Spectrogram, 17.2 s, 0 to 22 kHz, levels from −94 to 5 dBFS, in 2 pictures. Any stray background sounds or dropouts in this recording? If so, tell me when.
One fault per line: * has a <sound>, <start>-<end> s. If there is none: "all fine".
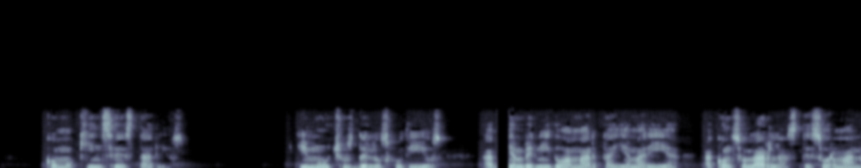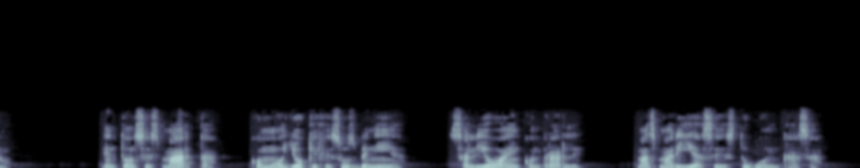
* has a dropout, 5.0-5.1 s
